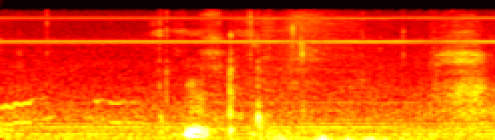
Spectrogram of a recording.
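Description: Quiet room tone broken by one short spoken word from a man about a second in, followed by a few faint clicks.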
